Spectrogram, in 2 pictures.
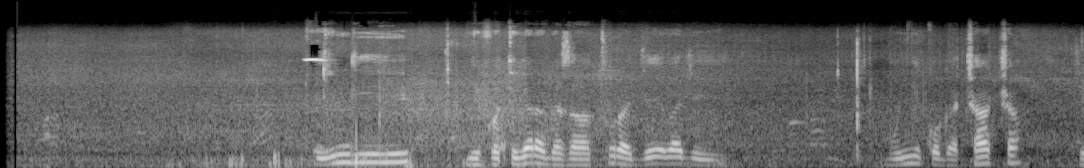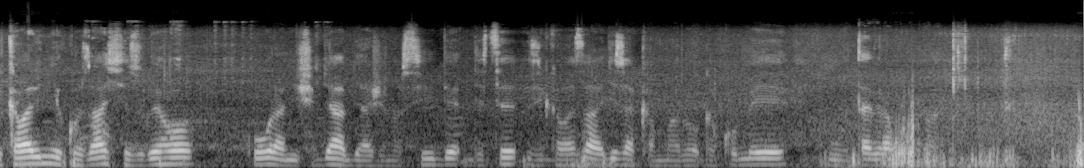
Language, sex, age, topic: Kinyarwanda, male, 18-24, government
